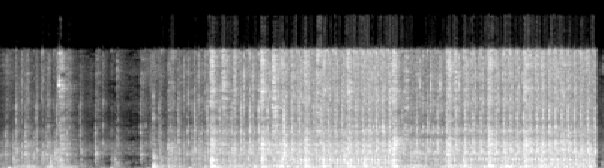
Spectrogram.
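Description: A sewing machine stitches right along the edge of a lined, embroidered suit. The stones were removed from the embroidered design beforehand. Close, fast whirring runs in short bursts with brief pauses at first, then settles into a long, steady, continuous run.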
